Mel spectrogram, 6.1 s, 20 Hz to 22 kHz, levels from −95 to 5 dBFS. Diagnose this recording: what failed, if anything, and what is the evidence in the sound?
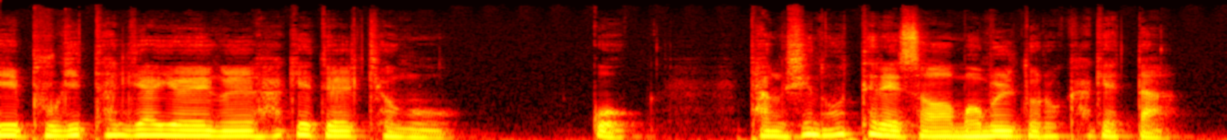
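Nothing failed in this recording, and the sound shows no evidence of a fault at any stage.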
